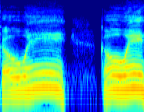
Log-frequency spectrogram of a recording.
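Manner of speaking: put-on Wakefield accent. Quoting a man's reaction to a foul, imitating his Wakefield accent. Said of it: "says in his Wakey accent".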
